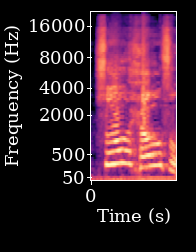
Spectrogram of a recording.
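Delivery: slow سو حوف with heavy sad and throaty h. Shown as a demonstration. Teacher models a heavy letter for students. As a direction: draw out سو حوف, sad full and thick. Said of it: "صاد ہم نے زبر میں موٹا پڑھا".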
